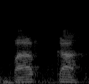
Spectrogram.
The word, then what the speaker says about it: Parca: the K, it's Ka, right? It's pronounced Ka, so it's La Auténtica Parca.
